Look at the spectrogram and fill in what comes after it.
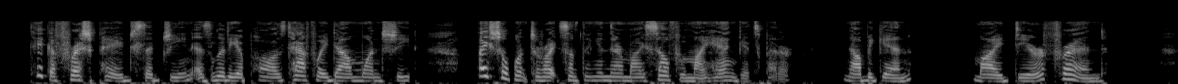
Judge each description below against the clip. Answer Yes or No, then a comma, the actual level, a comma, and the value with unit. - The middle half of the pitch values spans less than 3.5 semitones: Yes, average, 2.9 semitones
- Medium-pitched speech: Yes, medium, 170 Hz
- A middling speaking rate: Yes, average, 170 wpm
